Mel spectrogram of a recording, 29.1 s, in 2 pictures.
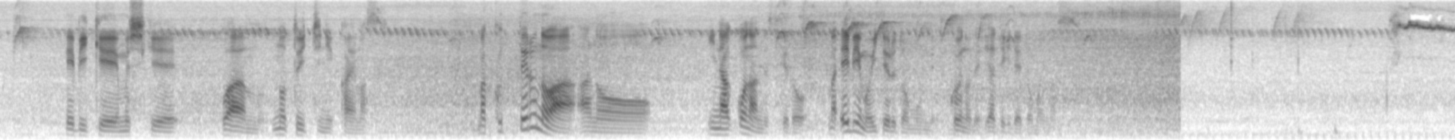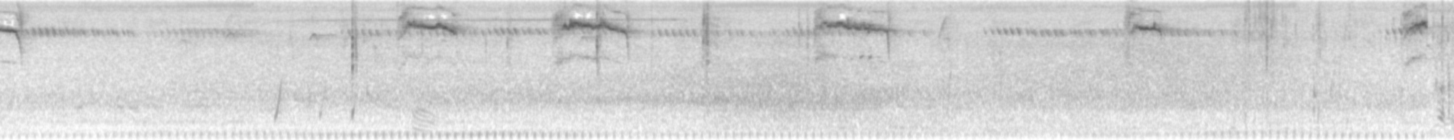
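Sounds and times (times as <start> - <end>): bird calling: 5.5 - 11.8, 12.9 - 29.0.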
